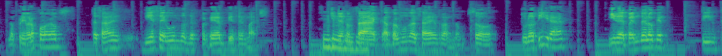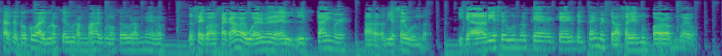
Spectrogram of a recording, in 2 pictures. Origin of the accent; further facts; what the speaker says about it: Carolina, Puerto Rico; La soy de Carolina y embrace mi raíz.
